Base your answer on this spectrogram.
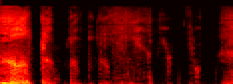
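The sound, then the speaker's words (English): Spaghetti being slurped and chewed: a few loud, wet, noisy slurps and mouth bursts in an uneven rhythm, separated by short pauses, with no talking. “I'm slurping spaghetti. I know some of you hate slurping.”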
